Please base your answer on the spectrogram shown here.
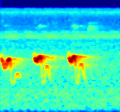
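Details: A Pallid Spinetail building a ball-shaped moss nest, oddly well outside the usual breeding season, gives three sharp, high chips about every half second, each dropping into a brief falling twitter, over a faint hiss.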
